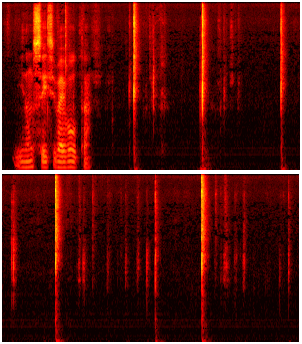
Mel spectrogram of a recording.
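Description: A wooden stick taps and scrapes against a plastic case.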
